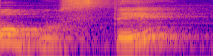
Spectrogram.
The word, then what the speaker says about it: Auguste: E aqui no quadrinho do lado você vai ter como que você pronuncia. Vamos lá, ó. Auguste Rodin.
